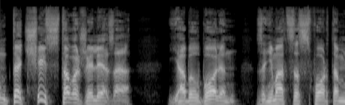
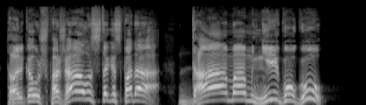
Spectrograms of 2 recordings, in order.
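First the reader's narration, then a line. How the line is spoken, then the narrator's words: Loud shouting after. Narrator (Russian): капитан громко кричал нам вдогонку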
